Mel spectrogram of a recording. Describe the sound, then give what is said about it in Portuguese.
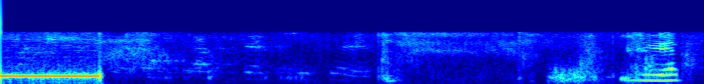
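A steady telephone tone sounds loudly for about half a second as a call is placed, followed by faint rustling and a short burst of voice. “Vou, mas eu vou fazer a ligação, vou fazer a contagem aqui.”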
